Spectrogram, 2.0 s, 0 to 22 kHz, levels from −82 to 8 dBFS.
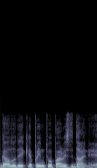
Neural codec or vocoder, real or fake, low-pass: codec, 16 kHz, 0.9 kbps, LongCat-Audio-Codec; fake; 7.2 kHz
